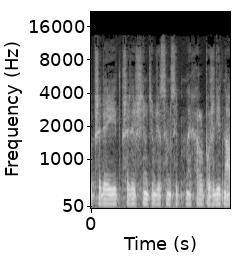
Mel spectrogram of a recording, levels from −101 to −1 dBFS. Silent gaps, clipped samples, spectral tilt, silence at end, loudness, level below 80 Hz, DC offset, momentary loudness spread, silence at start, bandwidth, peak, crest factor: none; under 0.1%; -5.5 dB/octave; 0 s; -19 LUFS; -48 dBFS; under 0.1%; 6 LU; 0 s; 13.5 kHz; -2 dBFS; 16 dB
